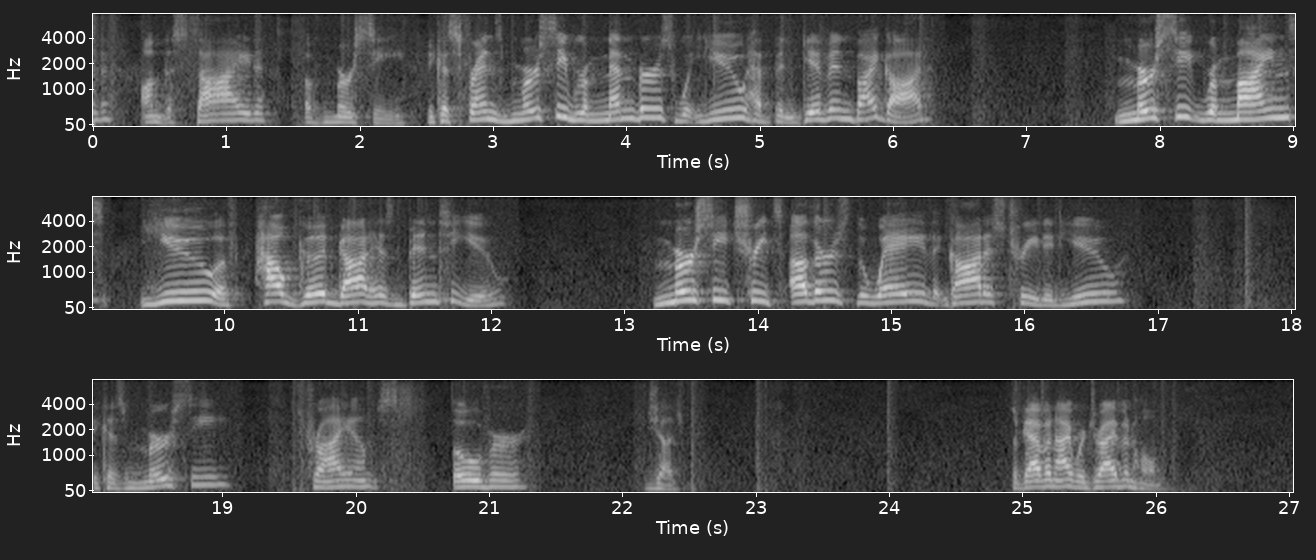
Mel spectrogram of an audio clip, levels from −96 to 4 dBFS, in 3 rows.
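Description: From 0.24 to 2.50 s, and again at 6.38–7.66, 9.14–9.36, 12.20–13.22, 16.86–17.64 s and from 19.14 s to the end, pauses sound flat and featureless, the four middle ones about 3 to 4 dB quieter. This is likely comfort noise in place of the background.

From 0.70 to 0.78 s, 80 ms of sound vanishes into steady noise. The likely cause is sound dropped by the voice detector.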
